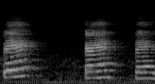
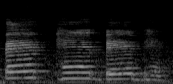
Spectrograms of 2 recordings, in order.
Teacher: देखो होठ हमारे टच हो रहे हैं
